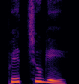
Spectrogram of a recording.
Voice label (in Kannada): "ಪೈಚುಕೆ", kannada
